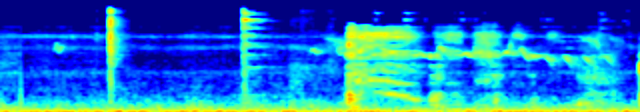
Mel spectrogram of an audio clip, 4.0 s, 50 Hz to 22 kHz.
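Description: Two light metallic clicks, then a short scratchy scraping as a snap ring is worked out of its groove on the air can of a Fox Float X2 rear shock.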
